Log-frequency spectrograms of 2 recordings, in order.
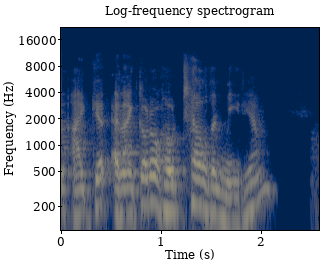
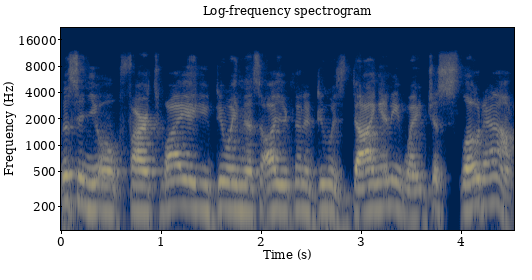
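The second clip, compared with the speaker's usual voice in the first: normal talking voice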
